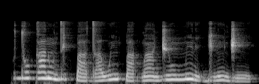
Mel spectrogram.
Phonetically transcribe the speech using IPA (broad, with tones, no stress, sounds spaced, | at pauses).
d o˦ ɡ a˦ ɾ ũ˧ d i˧ k͡p a˨ d a˨˦ w ĩ˦˨ k͡p a˨ ɡ͡b ã˧ d͡ʒ ũ˦ m ĩ˦˨ ɾ i˨ ɡ i˨˦ ɾ ĩ˦˨ d͡ʒ ĩ˨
